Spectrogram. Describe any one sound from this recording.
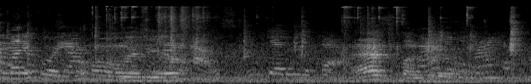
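Women talk casually nearby.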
